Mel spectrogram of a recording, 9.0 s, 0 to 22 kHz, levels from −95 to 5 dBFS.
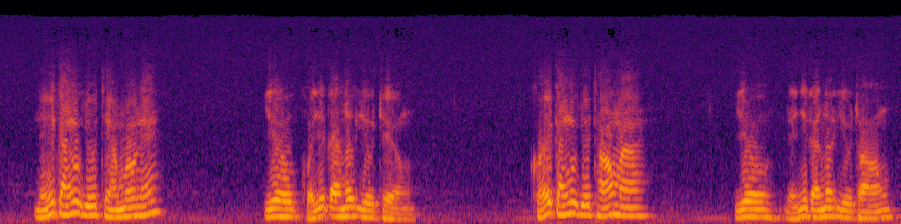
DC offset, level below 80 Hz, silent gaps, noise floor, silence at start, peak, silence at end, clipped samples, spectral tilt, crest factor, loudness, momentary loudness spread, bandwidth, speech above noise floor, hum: under 0.1%; -50 dBFS; none; -49 dBFS; 0.35 s; -4 dBFS; 0 s; under 0.1%; -8.5 dB/octave; 14 dB; -18 LUFS; 9 LU; 15.5 kHz; 33 dB; none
